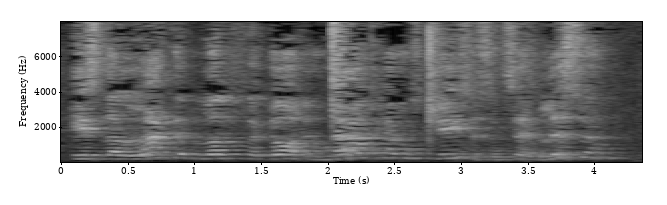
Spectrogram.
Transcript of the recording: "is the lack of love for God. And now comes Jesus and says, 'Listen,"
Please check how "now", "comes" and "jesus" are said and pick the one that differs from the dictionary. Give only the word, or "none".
none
